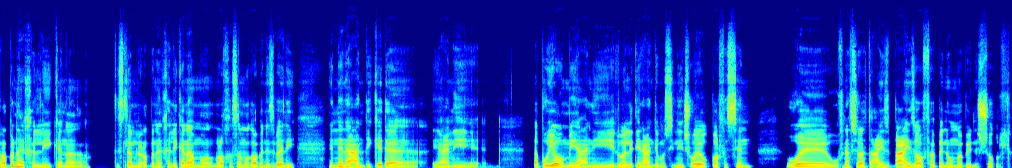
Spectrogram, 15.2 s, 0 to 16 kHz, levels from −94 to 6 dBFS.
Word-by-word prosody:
ربنا 175 +11 +4
يخلّيك 110 - -2
أنا 105 -1 -3 0.4
تسلم 115 -1 -1
لي، 100 - -2
ربنا 110 +2 -3
يخلّيك 100 +2 -2
أنا 120 0 +5
م 110 -2 -4
ملخص 145 +3 -1
الموضوع 120 +3 +2
بالنسبة 125 -2 0
لي 120 -2 -5 0.5
إن 110 +3 -2
أنا 115 -2 +4
عندي 120 0 +2
كده 115 +1 +1 0.6
يعني 95 -2 -3 0.8
أبويا 125 -3 +4
وأمي 115 -1 +2
يعني 105 -3 -1
الوالدين 100 +4 0
عندي 110 +1 +1
مسنين 105 +2 -4
شوية 100 +1 +3
وكبار 105 +2 0
في - - -12
السن، 100 +1 -1 0.5
و 105 +1 +3 0.4
وفي 95 +5 -5
نفس 120 0 0
الوقت 105 -2 +1
عايز 105 +2 +1
ب 100 - -5
عايز 125 0 +5
أوفّق 120 - 0
بينهم 105 -1 -3
ما 100 - -1
بين 105 +1 -4
الشغل 95 - 0
110 Hz, 160 wpm, -25 LUFS, 100-115 Hz, 0.8 s, أنا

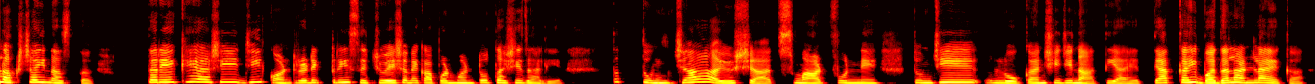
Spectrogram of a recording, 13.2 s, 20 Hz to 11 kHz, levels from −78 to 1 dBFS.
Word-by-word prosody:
लक्ष 310 0 +2
ही 315 0 +4
नसतं. 235 -7 -4 0.6
तर 315 - +3
एक 325 +2 +2
ही 375 - 0
अशी 335 -1 0
जी 325 +4 0
कॉन्ट्राडिक्टरी 265 +5 -1
सिच्युएशन 260 -1 0
एक 260 -2 -4
आपण 240 +1 -1
म्हणतो, 245 +2 0
तशी 265 -1 0
झाली 200 -7 -5
आहे. 170 - -13 0.5
तर 370 - -7 0.3
तुमच्या 245 +3 +1 0.2
आयुष्यात 230 -3 0
स्मार्टफोनने 215 -1 -1 0.4
तुमची 300 +3 +2 0.3
लोकांशी 225 +2 0
जी 255 - 0
नाती 220 0 0
आहेत, 180 -3 -5
त्यात 270 +1 +3
काही 305 +1 +6
बदल 260 +5 +5
आणला 280 -1 +3
आहे 255 -5 +3
का? 185 -1 -9
255 Hz, 140 wpm, -20 LUFS, 225-290 Hz, 0.6 s, काही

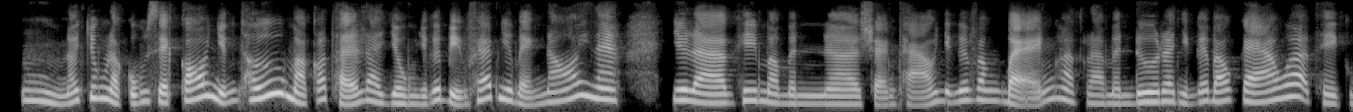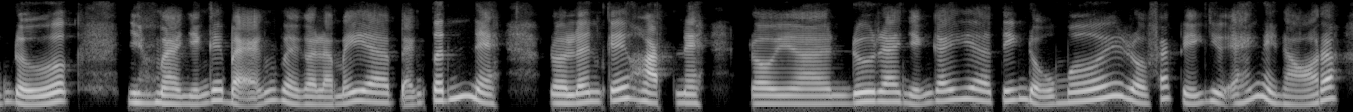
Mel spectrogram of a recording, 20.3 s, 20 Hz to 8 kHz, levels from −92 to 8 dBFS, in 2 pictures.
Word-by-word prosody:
Ừm, 225 -7 -1
nói 210 +5 +1
chung 285 +3 +1
là 245 - +4
cũng 185 +5 -2
sẽ 220 -3 +3
có 240 +8 +3
những 235 - +2
thứ 310 +12 +5
mà 290 -9 +4
có 260 - -2
thể 165 -8 +2
là 230 +2 -1
dùng 180 -3 -1
những 165 - -5
cái 245 - +3
biện 155 -9 +1
pháp 275 - 0
như 250 -3 +3
bạn 160 -3 -3
nói 250 - 0
na, 265 -3 +4 0.4
như 245 -1 +4
là 195 -4 +4
khi 235 +3 0
mà 210 -4 -1
mình, 175 -2 -5
à, 165 0 0
soạn 150 0 -5
thảo 145 +3 -4
những 215 -1 -4
cái 235 +1 +1
văn 240 -2 -4
bản, 230 +4 +2
hoặc 240 -9 -5
là 180 -1 -5
mình 175 -1 -6
đưa 210 +2 +3
ra 220 0 +1
những 185 -4 -7
cái 225 +2 -1
báo 225 +1 +1
cáo 230 +4 +1
á 315 -4 +3
thì 185 -2 -3
cũng 175 +6 -13
được. 185 +4 +3 0.4
Nhưng 200 -2 -1
mà 175 -3 +2
những 165 +2 -4
cái 240 +1 +1
bảng 230 +1 -1
về, 205 -7 -1
gọi 160 0 -2
là, 155 -1 -2
mấy, 205 +8 0
a, 205 -2 0
bảng 150 +6 -6
tính 265 +9 +1
nè, 215 -9 +1 0.4
rồi 185 -1 +3
lên 200 +4 +2
kế 240 +5 +2
hoạch 225 -8 +3
nè, 190 -1 -1 0.4
rồi, 175 0 0
à, 170 0 -2
đưa 210 +3 +4
ra 215 -1 +1
những 185 -2 -5
cái, 245 +4 -1
ờ, 240 -4 0
tiến 240 +3 -2
độ 160 -8 -1
mới, 240 - +1
rồi 225 -10 0
phát 275 +10 -5
triển 185 +4 -4
dự 205 -3 -1
án 200 - -5
này 245 - -1
nọ 160 -1 -5
đó, 265 +3 +4
210 Hz, 245 wpm, -21 LUFS, 175-240 Hz, 0.4 s, thứ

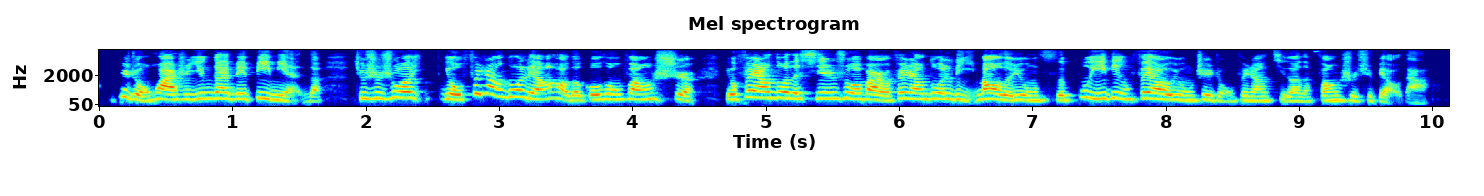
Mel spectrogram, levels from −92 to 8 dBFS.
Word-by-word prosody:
这 380 - -2
种 200 - +1
话 255 -3 +8
是 250 +1 -8
应 290 +3 -5
该 300 -1 +1
被 275 -1 -4
避 305 -2 -2
免 220 -4 -5
的， 190 - -6 0.2
就 305 - -5
是 300 +1 -4
说 325 0 +4 0.2
有 255 -3 +4
非 - - -22 0.2
常 400 -5 -1
多 375 0 0
良 270 -4 +2
好 300 -7 -1
的 215 - 0
沟 235 +3 +1
通 255 -1 -4
方 265 0 +1
式， 215 -4 -3 0.2
有 250 0 0
非 360 - +1
常 325 -2 +6
多 320 -1 +3
的 285 - +1
新 295 +1 -5
说 290 -2 0
法， 245 -3 +6
有 205 - +2
非 300 +6 -2
常 275 -1 +1
多 290 0 0
礼 255 -6 -6
貌 270 0 +5
的 220 -2 +2
用 220 -2 -3
词， 220 +1 -4
不 320 +10 -9
一 295 0 0
定 295 -4 -5
非 305 +3 -2
要 265 -5 +5
用 215 -2 -5
这 230 -1 -3
种 195 -1 -11
非 215 - -8
常 200 0 -6
极 - - -16
端 195 -2 -5
的 175 - -13
方 215 +1 -2
式 205 -1 -9
去 205 +1 -13
表 - - -7
达。 - - -13
265 Hz, 350 characters per minute, -23 LUFS, 220-295 Hz, 0.2 s, 话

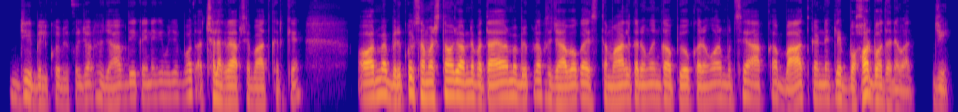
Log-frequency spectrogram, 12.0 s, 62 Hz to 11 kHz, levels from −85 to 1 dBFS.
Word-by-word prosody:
जी, 125 +2 -5
बिल्कुल, 110 +1 -8
बिल्कुल 95 +3 -12
जो 120 - -6
आपने 120 +2 -10
सुझाव 105 +2 -5
दिए 125 0 -5
कहीं 115 0 -9
न - - -9
कहीं 125 - -11
मुझे 125 +1 -11
बहुत 140 +4 -7
अच्छा 130 - -3
लग 115 - +2
रहा 110 - +3
है - - +6
आपसे 105 +2 -3
बात 100 0 0
करके - - -10 0.9
और 130 +1 +7
मैं 145 -1 +2
बिल्कुल 115 +8 0
समझता 130 +1 +2
हूँ 135 - +5
जो 135 - +7
आपने 125 0 +2
बताया 115 0 +4
और 130 - +4
मैं 130 -2 -1
बिल्कुल 115 +4 -3
अब 130 - -8
सुझावों 105 -1 +1
का 125 -1 +2
इस्तेमाल 110 0 +1
करूँगा, 115 0 -2
इनका 115 0 -1
उपयोग 110 0 -1
करूँगा, 105 +2 -2
और 120 - -1
मुझसे 115 +4 -7
आपका 110 -3 -1
बात - - +3
करने 115 -1 -5
के 125 +3 -4
लिए 100 - -3
बहुत-बहुत 115 0 +4
धन्यवाद। 90 -2 -5 0.3
जी। - - -6
115 Hz, 240 wpm, -25 LUFS, 110-125 Hz, 0.9 s, और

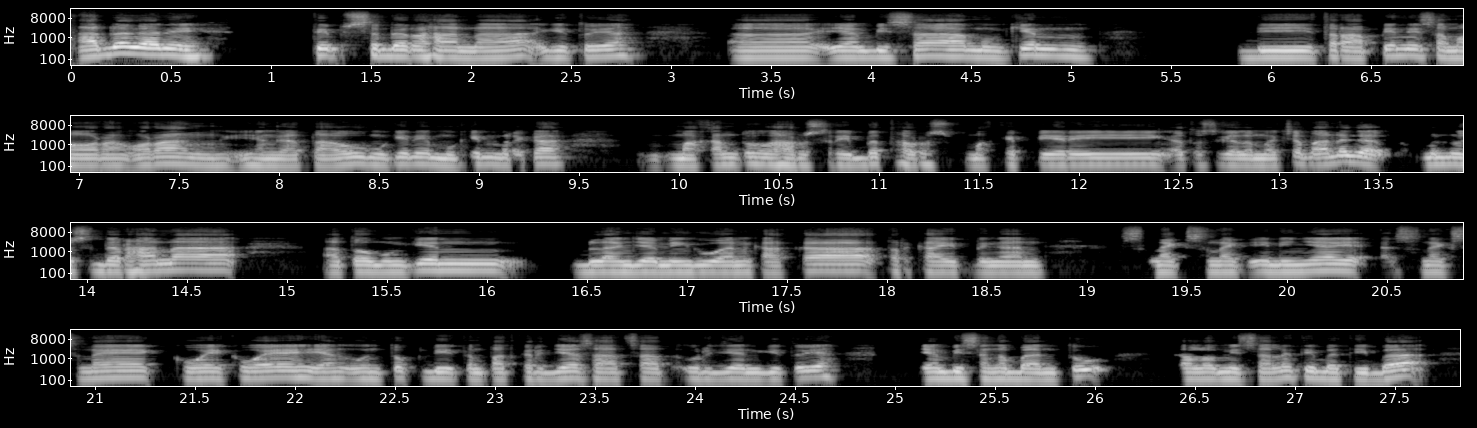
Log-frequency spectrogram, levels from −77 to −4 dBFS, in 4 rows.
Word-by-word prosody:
ada 140 +7 +4
nggak, 165 -2 +9
nih, 140 -3 +5 0.6
tips 155 0 +1
sederhana 135 -2 +2
gitu 130 +2 -1
ya, 150 +1 -1 0.4
eee, 125 0 +1
yang 125 -1 +2
bisa 140 +3 +3
mungkin 135 +2 0 0.7
diterapin 125 +2 +1
nih - - -2
sama 125 -2 0
orang-orang 120 +1 0
yang 115 0 -2
enggak 110 0 -3
tahu, 115 +4 0
mungkin 125 +2 -1
nih, 130 - 0
mungkin, 115 +3 -2
mereka 130 +2 -1 0.3
makan 110 +3 -3
tuh 130 -2 0
harus 120 -1 0
ribet, 120 +1 -3
harus 125 0 -3
pakai 115 +1 -6
piring 125 +1 +1
atau 115 0 -8
segala 115 -1 -1
macam. 115 +4 -2
Ada 130 +5 +2
nggak 145 - +2 0.2
menu 130 0 +1
sederhana 130 +4 +2 0.4
atau 115 +1 -1
mungkin 120 +4 +1 0.6
belanja 120 0 +2
mingguan 120 0 +1
Kakak 130 +5 +2
terkait 120 -2 -3
dengan 115 -1 0 0.4
snack-snack 120 0 -3
ininya 125 +3 +2 0.2
snack 120 -1 -5
snack, 135 +3 -1
kue-kue, 130 +2 +1
yang 125 0 +1
untuk 120 +2 -4
di 120 -1 0
tempat 115 0 -4
kerja 125 +2 0
saat-saat 115 -1 -3
urgent 120 -1 -1
gitu 120 +3 -2
ya, 145 - -9 0.4
yang 125 0 +2
bisa 125 0 +1
ngebantu 120 +4 0 0.3
kalau 120 0 +1
misalnya 120 +3 -1
tiba-tiba, 120 -3 +1
125 Hz, 135 wpm, -24 LUFS, 120-130 Hz, 0.7 s, nggak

